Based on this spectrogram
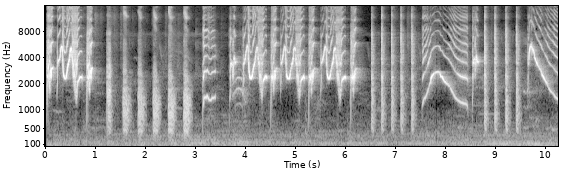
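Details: Black-winged myna in lively, continuous chattering song used as a tutor recording for training other birds: rasping broadband bursts mixed with looping whistled phrases, rising and falling slurred whistles and quick repeated notes.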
